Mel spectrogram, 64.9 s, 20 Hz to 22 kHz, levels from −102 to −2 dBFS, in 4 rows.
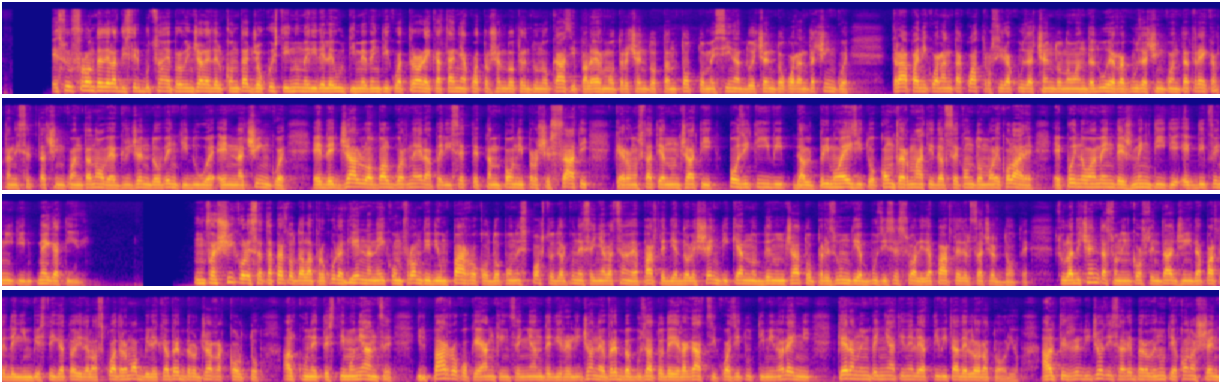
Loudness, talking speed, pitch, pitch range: -20 LUFS, 130 wpm, 140 Hz, 130-150 Hz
